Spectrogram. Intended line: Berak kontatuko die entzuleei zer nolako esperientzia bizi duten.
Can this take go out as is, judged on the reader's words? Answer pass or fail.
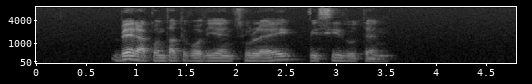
fail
